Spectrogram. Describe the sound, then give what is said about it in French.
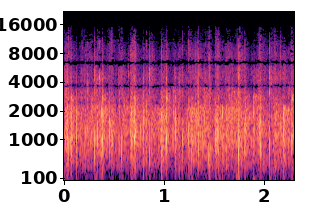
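Audience applause for the crew of a live-streamed show, a loud, busy clatter of many hands with a quick, fluttering rhythm throughout. “On peut les applaudir.”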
